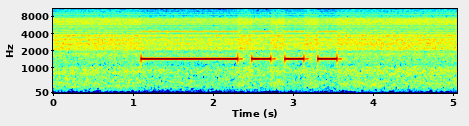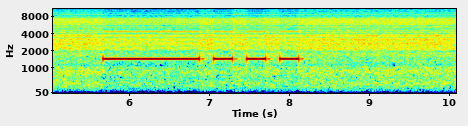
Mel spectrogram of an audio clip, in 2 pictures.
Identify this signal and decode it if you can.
Beep code, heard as beeps, played twice, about 1450 Hz, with room echo. 1 long, 3 short. In Award and IBM BIOS tables: video adapter failure; in AMI BIOS tables: memory failure.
